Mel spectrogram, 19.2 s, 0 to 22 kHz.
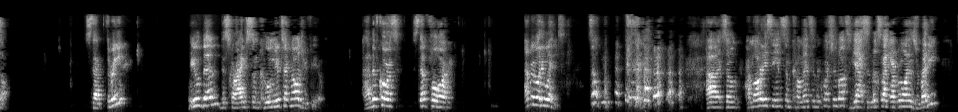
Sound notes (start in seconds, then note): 12.0 laughter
